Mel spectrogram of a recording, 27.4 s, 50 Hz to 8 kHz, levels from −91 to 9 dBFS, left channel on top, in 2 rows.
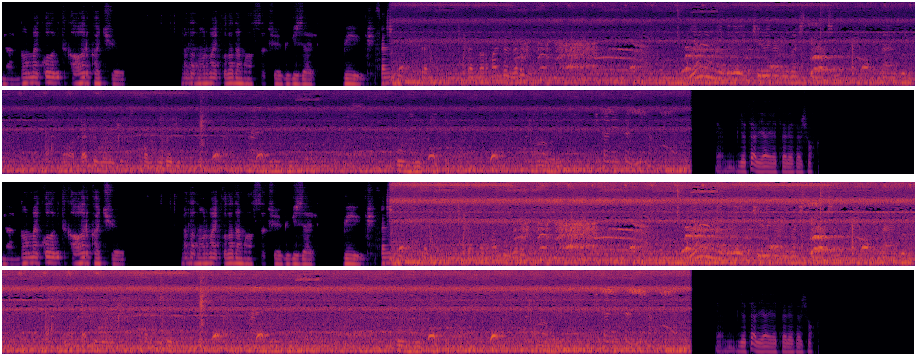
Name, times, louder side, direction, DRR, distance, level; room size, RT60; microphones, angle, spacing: voice 1, 0.0-1.9 2.7-4.7 5.1-6.4 9.9-13.7 16.9-19.1 19.6-23.5, right 1 dB, 40° right, 3.9 m, -42 dB
voice 2, 2.7-3.1 5.7-6.0 6.3-6.6 7.0-8.1 14.5-16.4 21.7-22.2 24.4-26.0, left 1 dB, 85° left, 3.5 m, -44 dB
sound 1, 5.8-24.0, right 9 dB, 85° right, 0.5 m, -31 dB
head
